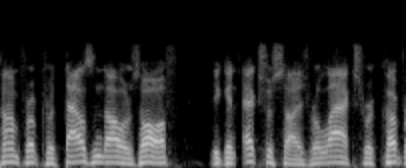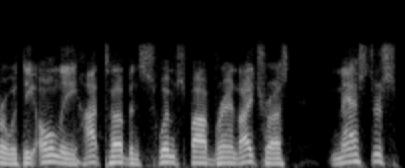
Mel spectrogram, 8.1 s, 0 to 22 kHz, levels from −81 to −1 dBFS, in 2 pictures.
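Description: From start to finish the speech has passed through the AMR wideband (HD Voice) codec at one of its lowest rates, with damage that fits roughly 8.85 kbit/s. At that rate the pulse-driven model of the vocal tract has too few bits to track the voice, so the sound turns rough and raspy throughout. The top band, above 6.4 kHz up to 7 kHz, is filled with shaped noise rather than real detail.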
